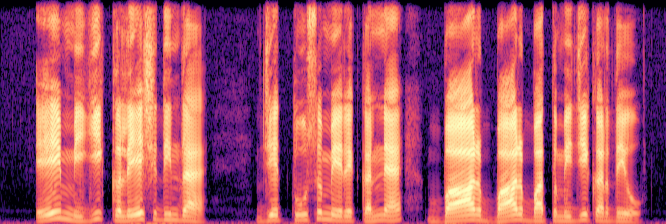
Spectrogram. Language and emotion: Dogri, angry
